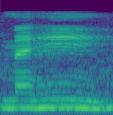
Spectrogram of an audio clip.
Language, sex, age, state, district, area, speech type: Hindi, female, 45-60, Uttar Pradesh, Azamgarh, rural, read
